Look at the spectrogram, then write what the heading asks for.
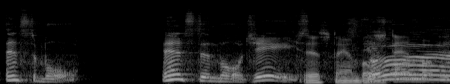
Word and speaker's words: Istanbul: Uh Zalinski and Putin to meet in Insta Ball. Instab Install. Geez. Istanbul. Istanbul. Thank you. It's too early. That's That's the word that actually is pronounced like it looks.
